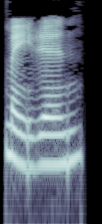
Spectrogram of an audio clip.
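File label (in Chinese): "美人", Mandarin; chinese flashcards; hsk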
